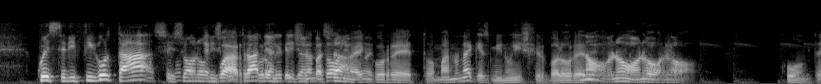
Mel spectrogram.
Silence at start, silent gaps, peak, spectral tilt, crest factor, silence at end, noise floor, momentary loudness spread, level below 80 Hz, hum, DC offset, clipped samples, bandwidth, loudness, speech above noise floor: 0 s; none; 0 dBFS; -6 dB/octave; 18 dB; 0 s; -56 dBFS; 14 LU; -58 dBFS; none; under 0.1%; under 0.1%; 9.2 kHz; -19 LUFS; 37 dB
